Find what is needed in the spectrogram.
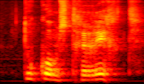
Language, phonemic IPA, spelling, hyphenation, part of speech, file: Dutch, /ˌtu.kɔmst.xəˈrɪxt/, toekomstgericht, toe‧komst‧ge‧richt, adjective, Nl-toekomstgericht.ogg
- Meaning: future-oriented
